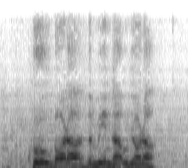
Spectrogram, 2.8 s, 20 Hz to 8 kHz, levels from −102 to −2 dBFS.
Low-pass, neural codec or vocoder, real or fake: 7.2 kHz; codec, 16 kHz in and 24 kHz out, 1 kbps, XY-Tokenizer; fake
